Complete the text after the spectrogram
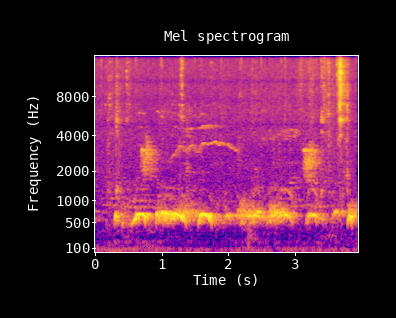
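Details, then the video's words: Four years in a cage, this wild-caught spotted dove utters a quick series of soft, mellow coo notes in a low pitch. Faint chirps and a thin drawn-out whistle are audible in the background. "Gáy bổi 4 năm lồng"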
